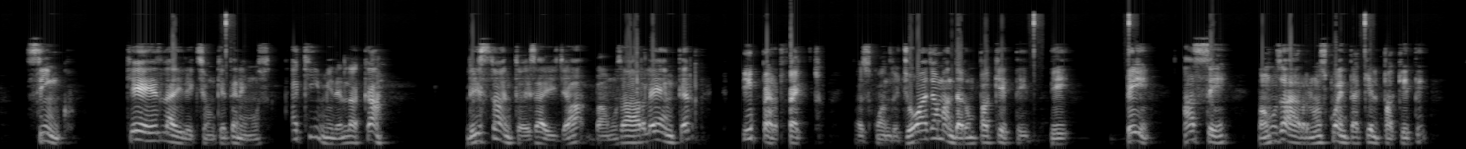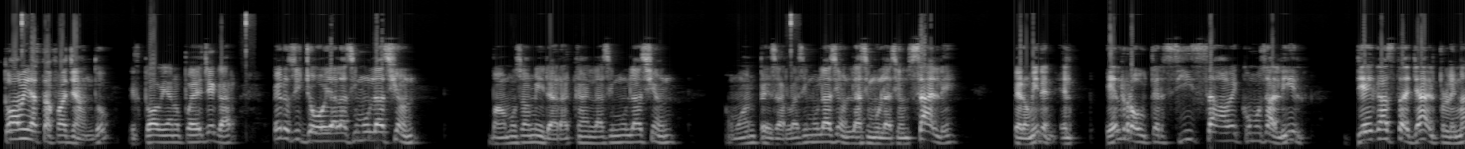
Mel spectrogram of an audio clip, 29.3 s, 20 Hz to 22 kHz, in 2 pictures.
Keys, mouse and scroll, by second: 3.6 ctrl+2, 17.1 click.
